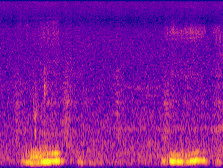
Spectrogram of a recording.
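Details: Sleeping pet dog snoring, said to sound like a human: a low, throaty snore early on, then a softer second snore close to three seconds later, with quiet breathing between.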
